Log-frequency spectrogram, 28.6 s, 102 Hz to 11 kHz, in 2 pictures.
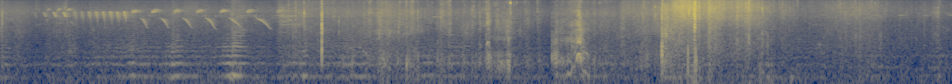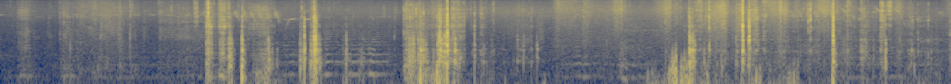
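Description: Insects buzzing close to a trail camera's microphone, with a quick run of high falling chirps in the first few seconds. From about 17 seconds on, loud knocks and rustling come as the camera is handled and moved.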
